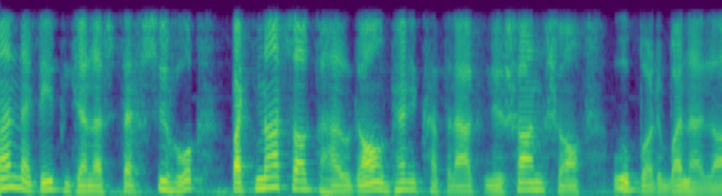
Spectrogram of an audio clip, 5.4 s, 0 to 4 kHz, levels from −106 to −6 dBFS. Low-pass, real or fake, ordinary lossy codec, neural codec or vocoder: 3.6 kHz; fake; none; codec, 16 kHz, 0.5 kbps, FunCodec, trained on LibriTTS, 25 frames a second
